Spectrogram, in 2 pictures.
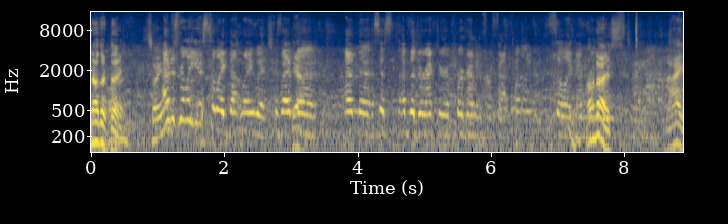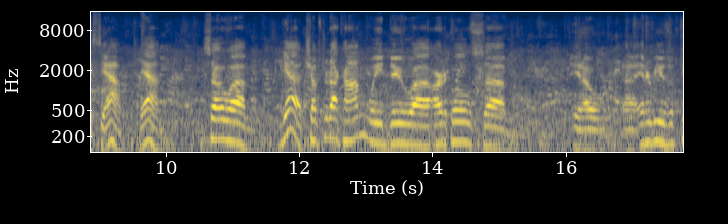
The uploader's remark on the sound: We're recording live from the Chub Hub PDX Body Positive Block Party!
